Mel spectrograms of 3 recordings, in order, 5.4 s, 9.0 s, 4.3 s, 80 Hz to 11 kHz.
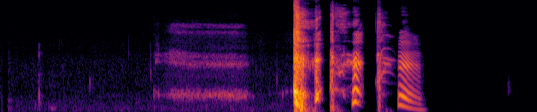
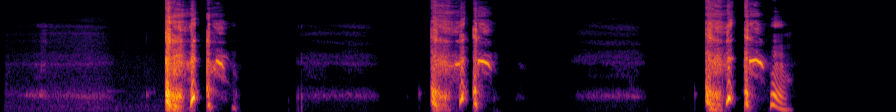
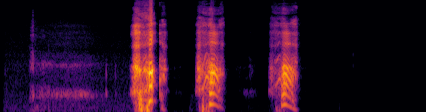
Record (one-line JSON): {"cough_length": "5.4 s", "cough_amplitude": 32768, "cough_signal_mean_std_ratio": 0.2, "three_cough_length": "9.0 s", "three_cough_amplitude": 32768, "three_cough_signal_mean_std_ratio": 0.28, "exhalation_length": "4.3 s", "exhalation_amplitude": 32768, "exhalation_signal_mean_std_ratio": 0.26, "survey_phase": "beta (2021-08-13 to 2022-03-07)", "age": "45-64", "gender": "Female", "wearing_mask": "No", "symptom_cough_any": true, "symptom_runny_or_blocked_nose": true, "symptom_onset": "4 days", "smoker_status": "Never smoked", "respiratory_condition_asthma": false, "respiratory_condition_other": false, "recruitment_source": "Test and Trace", "submission_delay": "1 day", "covid_test_method": "RT-qPCR", "covid_ct_value": 32.8, "covid_ct_gene": "ORF1ab gene", "covid_ct_mean": 32.9, "covid_viral_load": "16 copies/ml", "covid_viral_load_category": "Minimal viral load (< 10K copies/ml)"}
